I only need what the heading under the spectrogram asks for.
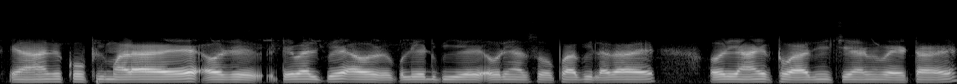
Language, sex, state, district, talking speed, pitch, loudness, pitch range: Hindi, male, Chhattisgarh, Balrampur, 170 wpm, 115 Hz, -21 LUFS, 115-120 Hz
